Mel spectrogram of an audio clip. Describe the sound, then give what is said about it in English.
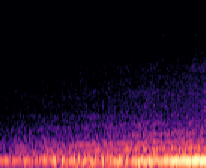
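A car engine rumbles low and steadily, then revs up and grows louder as the vehicle pulls away, with the engine note rising toward the end. No voices. “I've got something for you to read. In the car.”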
